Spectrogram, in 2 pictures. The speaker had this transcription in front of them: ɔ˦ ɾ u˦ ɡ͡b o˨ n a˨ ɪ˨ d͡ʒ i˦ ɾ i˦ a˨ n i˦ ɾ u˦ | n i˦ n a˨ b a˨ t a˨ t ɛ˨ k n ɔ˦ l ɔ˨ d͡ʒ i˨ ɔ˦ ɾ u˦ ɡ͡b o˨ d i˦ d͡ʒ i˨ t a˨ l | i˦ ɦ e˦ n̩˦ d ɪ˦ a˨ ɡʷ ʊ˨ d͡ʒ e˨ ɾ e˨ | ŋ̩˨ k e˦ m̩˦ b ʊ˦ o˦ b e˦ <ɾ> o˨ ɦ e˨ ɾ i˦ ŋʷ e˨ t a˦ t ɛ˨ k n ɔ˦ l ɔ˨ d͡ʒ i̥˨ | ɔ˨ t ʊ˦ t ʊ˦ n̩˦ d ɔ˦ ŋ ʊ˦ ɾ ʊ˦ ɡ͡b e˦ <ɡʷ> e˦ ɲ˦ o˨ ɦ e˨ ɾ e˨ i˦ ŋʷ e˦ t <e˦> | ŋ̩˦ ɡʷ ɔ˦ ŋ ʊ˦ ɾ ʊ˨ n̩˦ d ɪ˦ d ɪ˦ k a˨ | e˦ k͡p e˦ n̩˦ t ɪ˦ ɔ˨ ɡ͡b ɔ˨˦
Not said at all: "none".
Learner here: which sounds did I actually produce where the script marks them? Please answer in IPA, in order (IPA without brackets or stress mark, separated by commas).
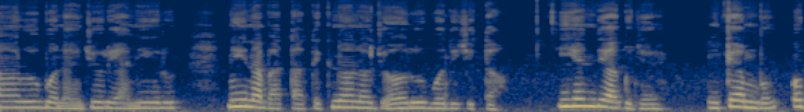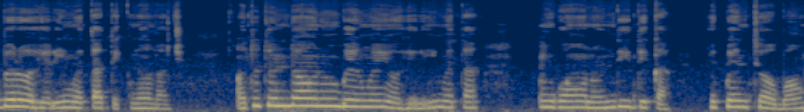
ɾ, ŋʷ, a˦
